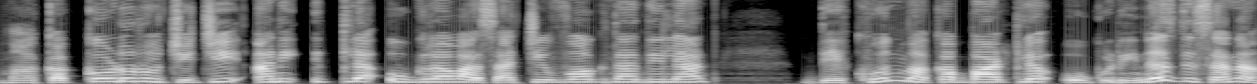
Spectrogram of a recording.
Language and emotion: Goan Konkani, disgusted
